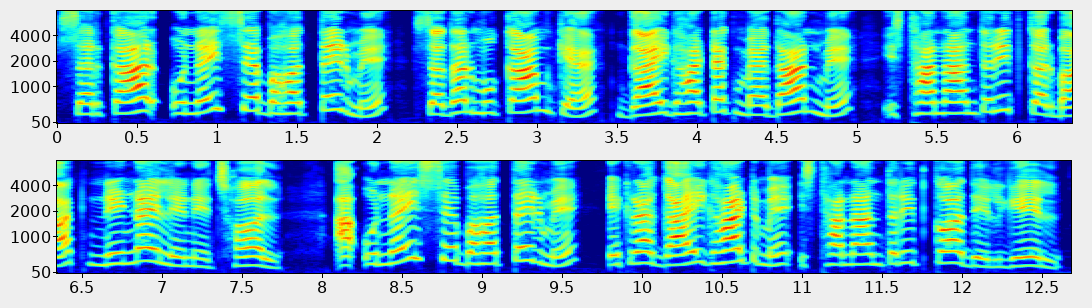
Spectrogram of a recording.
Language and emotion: Maithili, neutral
